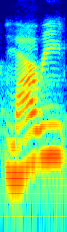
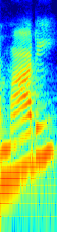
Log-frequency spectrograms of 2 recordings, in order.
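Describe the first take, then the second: First: The middle consonant is an R sound. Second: The middle consonant is a D sound.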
